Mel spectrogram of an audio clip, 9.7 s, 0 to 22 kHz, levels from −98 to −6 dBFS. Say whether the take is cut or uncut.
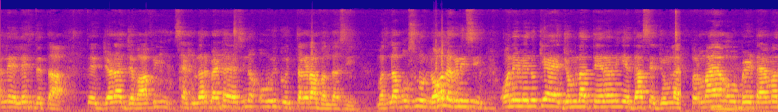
cut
